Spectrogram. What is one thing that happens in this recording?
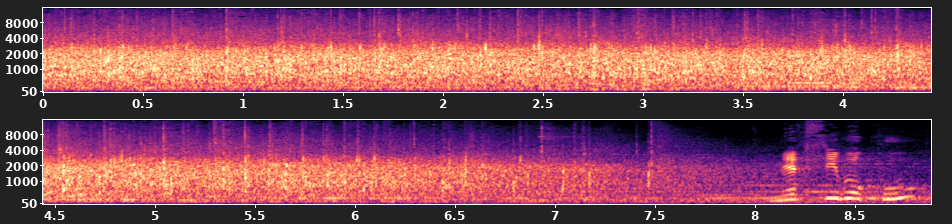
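An audience applauds loudly in a large echoing hall, then the applause fades.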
